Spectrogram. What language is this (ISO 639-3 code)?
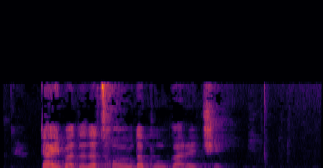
kat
